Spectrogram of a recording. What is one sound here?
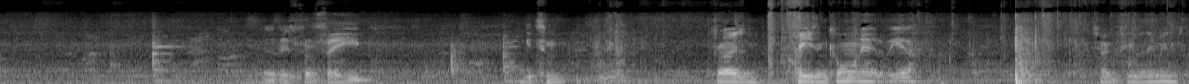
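A spatula scrapes and stirs food in a frying pan.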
